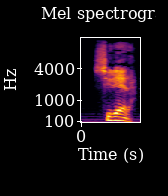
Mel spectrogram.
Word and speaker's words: Syreeta: ¿Cómo se pronuncia esto? Syreeta Wright. ¿Syreeta? Esa. Syreeta.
